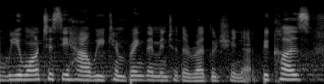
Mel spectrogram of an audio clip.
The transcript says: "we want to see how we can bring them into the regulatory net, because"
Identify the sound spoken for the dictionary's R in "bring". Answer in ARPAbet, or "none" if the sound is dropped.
R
